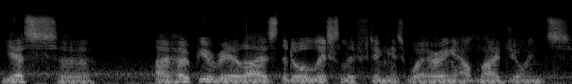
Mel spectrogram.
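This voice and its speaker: A man puts on a cartoonish character voice with a very deep, low pitch, speaking at a fairly slow pace. Loud background noise runs underneath. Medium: puppet.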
